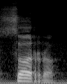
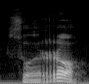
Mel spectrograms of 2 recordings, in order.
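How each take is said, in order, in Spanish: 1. La sílaba tónica es la primera. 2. La sílaba tónica es la última. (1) "digo zorro" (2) "Yo no puedo decir zorro"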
